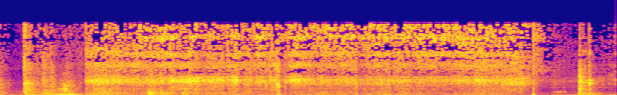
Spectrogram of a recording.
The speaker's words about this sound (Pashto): بیا ورته د ګیس باتی د نری پیتلو پیپ ورنږدې کړه او دغه پیپ ته اور بل کړ.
